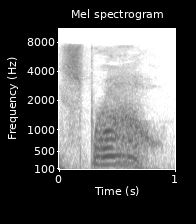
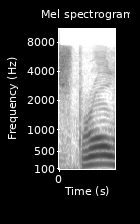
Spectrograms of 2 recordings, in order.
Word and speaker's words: Sproul: And I say, people, call me Sproul, I growl. My name is Sproul, it rhymes with soul.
